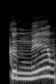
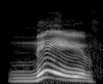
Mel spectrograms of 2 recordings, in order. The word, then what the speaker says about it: knave: के एन ए वी ई, इसे हमने कनेव नहीं कहना। क्या कहना है? हमने इसे कहना है नेव। के इसमें हम नहीं उच्चारेंगे, के को हमने नहीं प्रोनाउंस करना।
